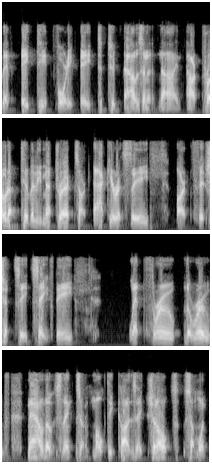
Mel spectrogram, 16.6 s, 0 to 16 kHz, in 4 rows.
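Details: Adult man diagnosed in 2012 with spasmodic dysphonia, a rare neurological speaking disorder causing partial loss of voice; spasmodic dysphonia.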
